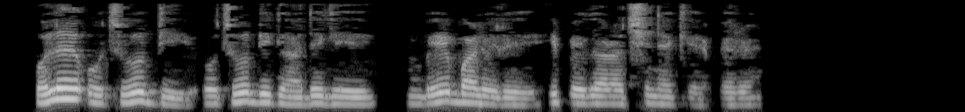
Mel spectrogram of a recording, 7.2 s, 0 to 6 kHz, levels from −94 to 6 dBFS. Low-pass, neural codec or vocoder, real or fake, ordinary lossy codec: 5.4 kHz; none; real; MP3, 24 kbps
